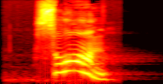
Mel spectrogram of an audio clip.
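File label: RUS elephant, Russian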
